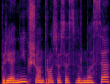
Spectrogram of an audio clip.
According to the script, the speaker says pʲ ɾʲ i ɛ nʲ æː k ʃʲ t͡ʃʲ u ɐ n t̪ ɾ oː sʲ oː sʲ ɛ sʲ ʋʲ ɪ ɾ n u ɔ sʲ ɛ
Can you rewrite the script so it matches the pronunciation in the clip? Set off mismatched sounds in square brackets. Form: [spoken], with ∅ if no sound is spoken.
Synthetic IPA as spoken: pʲ ɾʲ i ɛ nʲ [iː] k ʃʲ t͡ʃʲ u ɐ n t̪ ɾ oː sʲ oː sʲ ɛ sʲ ʋʲ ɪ ɾ n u ɔ sʲ ɛ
